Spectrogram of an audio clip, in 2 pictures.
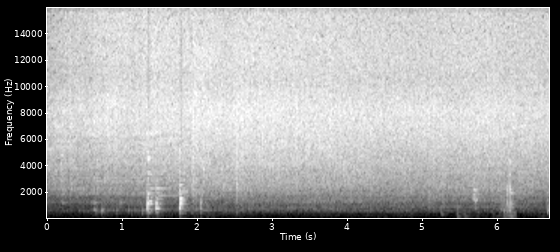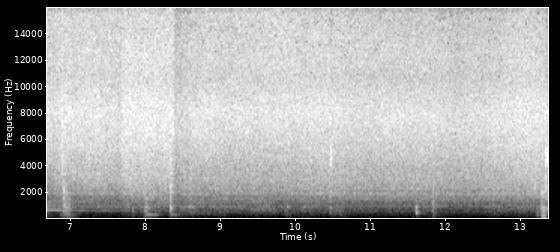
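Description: Cauliflower frying in coconut oil, a steady loud sizzle with crackling filling the whole stretch, broken by occasional scraping stirs of a utensil against the pan.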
